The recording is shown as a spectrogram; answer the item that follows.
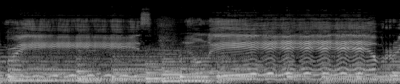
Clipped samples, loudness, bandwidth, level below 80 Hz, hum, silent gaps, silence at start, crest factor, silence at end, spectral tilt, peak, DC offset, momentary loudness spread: under 0.1%; -20 LUFS; 14.5 kHz; -50 dBFS; none; none; 0 s; 12 dB; 0 s; -5.5 dB/octave; -8 dBFS; under 0.1%; 2 LU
